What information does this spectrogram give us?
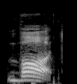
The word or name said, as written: bought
